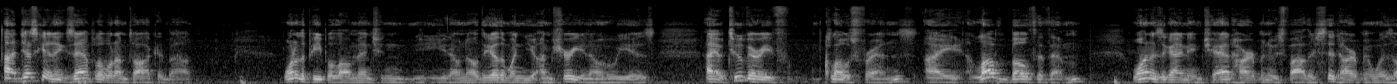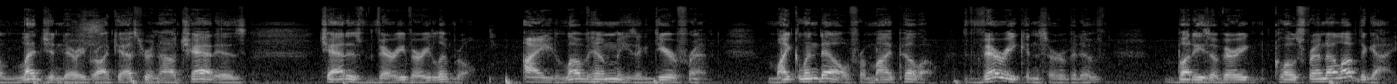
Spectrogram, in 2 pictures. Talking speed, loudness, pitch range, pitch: 195 wpm, -25 LUFS, 95-120 Hz, 105 Hz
